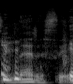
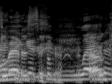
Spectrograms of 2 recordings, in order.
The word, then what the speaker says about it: Ledisi: I never know how to pronounce her name. – It's Ledisi. It's Ledisi. Okay, all right, it's Ledisi, who some people may know as an R&B singer.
